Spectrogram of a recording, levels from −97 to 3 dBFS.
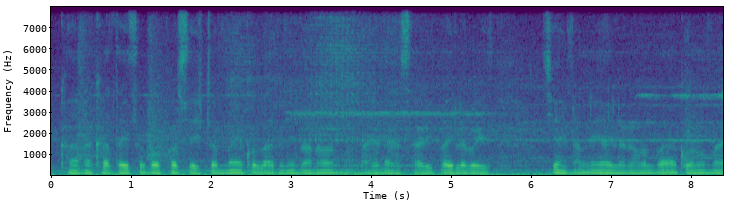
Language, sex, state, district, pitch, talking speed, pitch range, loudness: Bhojpuri, male, Uttar Pradesh, Ghazipur, 120 Hz, 130 wpm, 115-120 Hz, -29 LUFS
